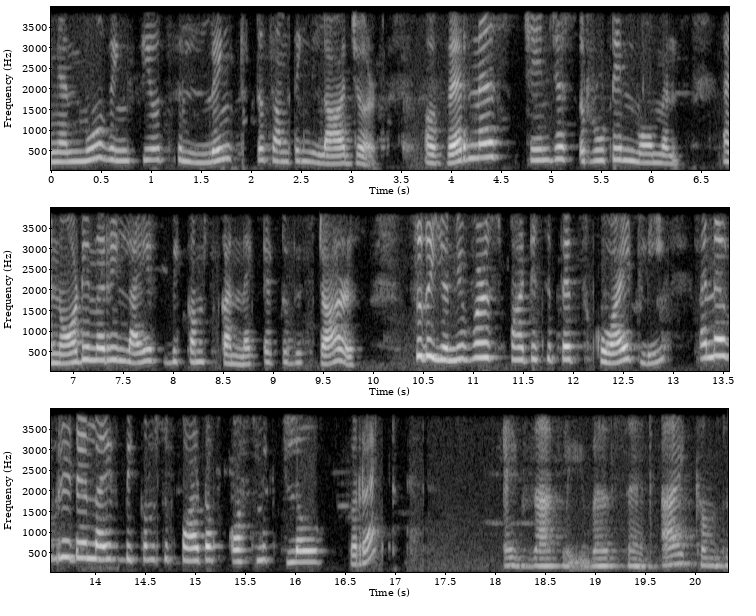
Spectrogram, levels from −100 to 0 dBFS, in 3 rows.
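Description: From 0.0 to 2.67 s, 4.4 to 10.98 s and 12.72 to 17.12 s, the background is gated by the echo canceller. The room sound drops by up to about 40 dB, for about a second, three seconds and two seconds in total, appearing as dark gaps in the spectrogram's noise floor. Overlapping these, from 1.86 to 5.96 s, 8.4 to 9.77 s and 11.68 to 17.29 s, a faint delayed copy trails the speech by about 0.3 s, about 25 to 30 dB down. This is likely an echo leak from a loudspeaker side, visible as weak ghost harmonics offset behind the speech.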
